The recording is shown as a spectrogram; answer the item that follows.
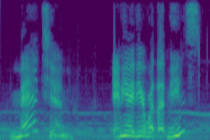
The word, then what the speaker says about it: Mädchen: The pronunciation of E is a little bit like an AI of the English word air. And the German example would be Mädchen.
